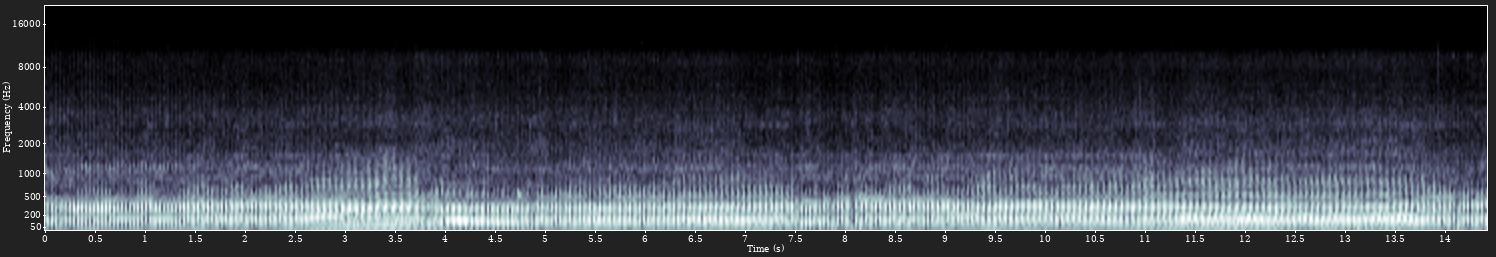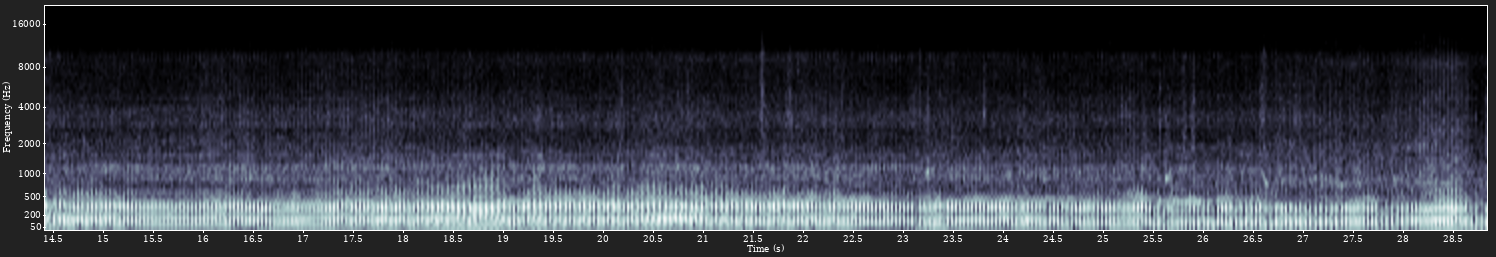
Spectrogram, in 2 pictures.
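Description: Motoland Legend 300 motorcycle engine running at a fairly steady speed while riding a dirt track.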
